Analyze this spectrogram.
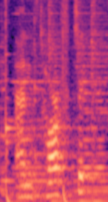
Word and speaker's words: Antarctic: Similarly, Antarctic and Antarctica.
